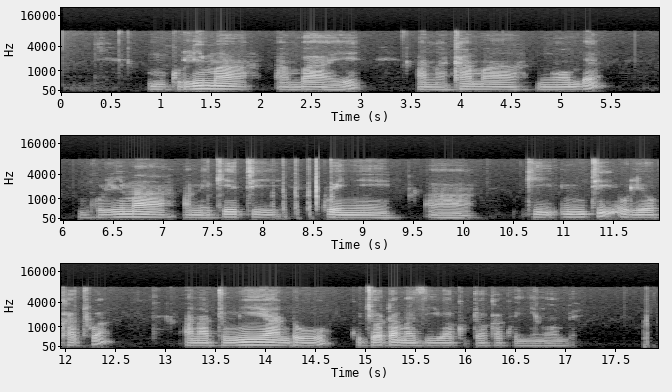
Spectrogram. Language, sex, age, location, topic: Swahili, male, 25-35, Nakuru, agriculture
